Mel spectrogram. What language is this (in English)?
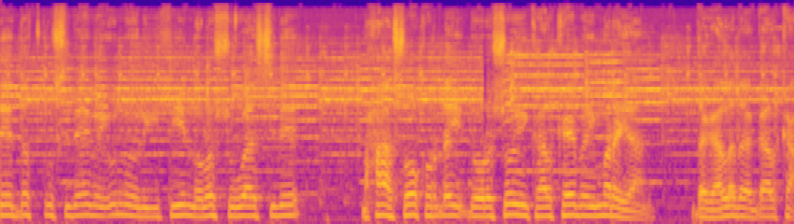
Arabic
